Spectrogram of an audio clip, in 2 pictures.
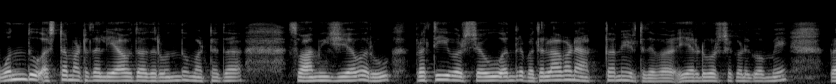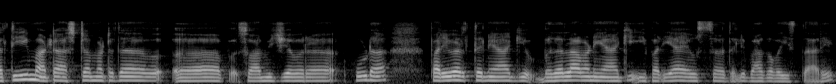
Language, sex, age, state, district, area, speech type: Kannada, female, 30-45, Karnataka, Udupi, rural, spontaneous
